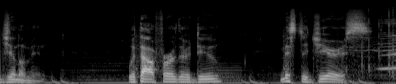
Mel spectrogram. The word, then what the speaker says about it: Jairus: story ladies and gentlemen without further ado mr jeerus what's going on brother how you doing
